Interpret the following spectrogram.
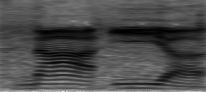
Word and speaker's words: NAIA: Terminal 3 NAA na NAA someone um people commenting how to properly pronounce it we say like NAA we like blend it but it's like na NAA yeah yes Koda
